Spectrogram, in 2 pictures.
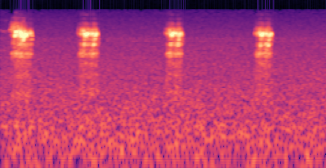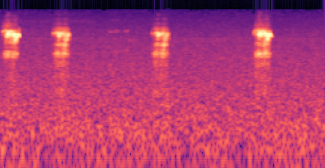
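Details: Eurasian tree sparrow nestlings in the nest, GoPro recording: eight sharp, very high squeaks at a steady, unhurried pace, about one every three-quarters of a second, with quiet hiss between them.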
